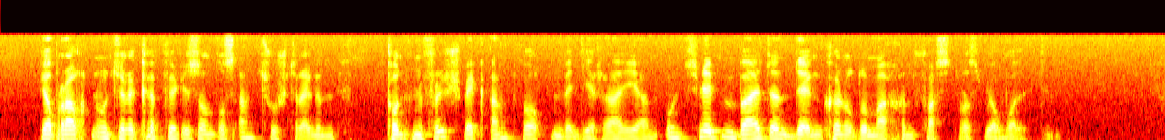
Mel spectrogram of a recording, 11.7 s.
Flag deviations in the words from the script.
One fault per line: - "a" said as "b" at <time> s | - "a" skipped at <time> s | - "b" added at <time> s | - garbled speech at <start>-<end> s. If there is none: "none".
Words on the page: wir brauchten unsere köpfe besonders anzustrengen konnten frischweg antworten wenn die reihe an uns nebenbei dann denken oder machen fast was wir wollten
none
